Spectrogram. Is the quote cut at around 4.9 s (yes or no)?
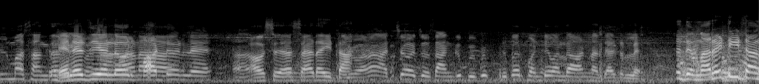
no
